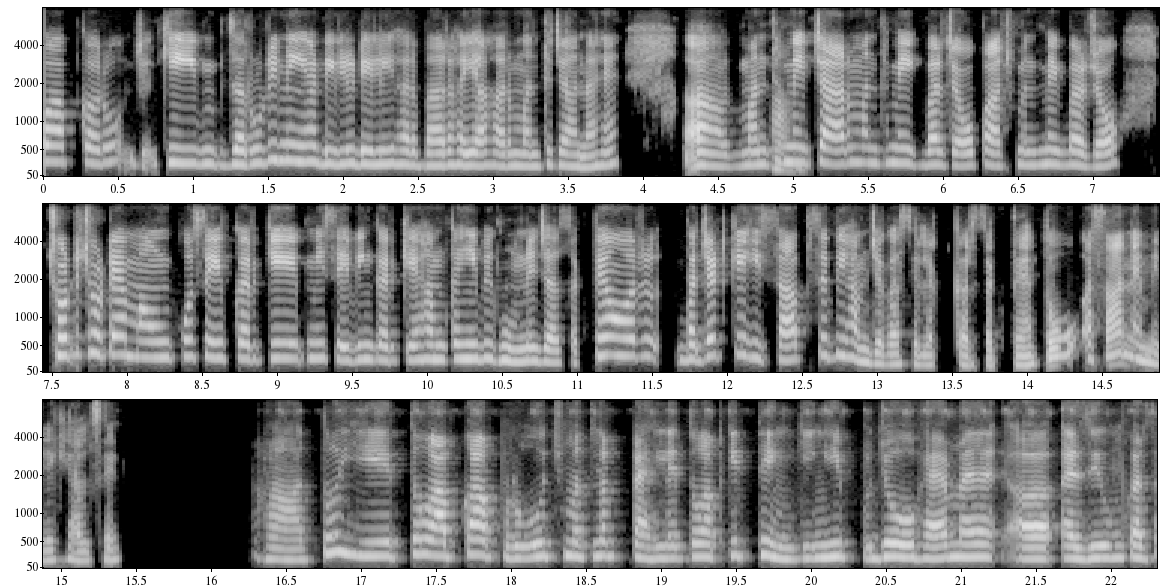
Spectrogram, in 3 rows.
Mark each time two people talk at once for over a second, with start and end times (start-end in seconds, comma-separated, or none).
none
